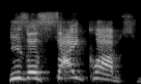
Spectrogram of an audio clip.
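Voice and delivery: high, slow urgent warning. A narrator's reading. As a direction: warn him anxiously. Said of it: "Grover warned".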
